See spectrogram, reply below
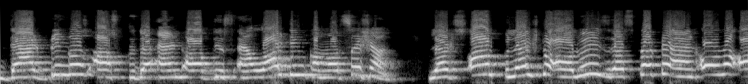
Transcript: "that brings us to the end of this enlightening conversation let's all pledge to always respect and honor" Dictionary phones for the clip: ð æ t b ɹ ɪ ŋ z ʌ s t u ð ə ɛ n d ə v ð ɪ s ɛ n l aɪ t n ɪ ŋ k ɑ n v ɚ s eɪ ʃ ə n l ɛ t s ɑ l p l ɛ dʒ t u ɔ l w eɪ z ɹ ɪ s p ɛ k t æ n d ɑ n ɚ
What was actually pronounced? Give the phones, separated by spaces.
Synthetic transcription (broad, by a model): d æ t b ɹ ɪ ŋ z ʌ s t u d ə ɛ n d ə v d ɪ s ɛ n l aɪ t ɪ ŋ k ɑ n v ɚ s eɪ ʃ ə n l ɛ t s ɑ l p l ɛ dʒ t u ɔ l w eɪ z ɹ ɪ s p ɛ k t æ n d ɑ n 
